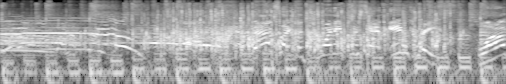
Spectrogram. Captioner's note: cheers and applause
